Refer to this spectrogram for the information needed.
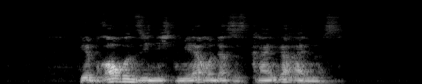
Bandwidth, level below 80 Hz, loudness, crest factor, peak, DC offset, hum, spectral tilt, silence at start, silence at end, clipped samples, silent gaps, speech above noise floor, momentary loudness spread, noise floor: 10 kHz; -50 dBFS; -21 LUFS; 20 dB; -2 dBFS; under 0.1%; none; -8.5 dB/octave; 0.8 s; 0.95 s; under 0.1%; none; 52 dB; 11 LU; -73 dBFS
